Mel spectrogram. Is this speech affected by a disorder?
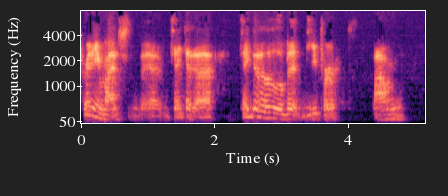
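Yes: spinal muscular atrophy; complete quadriplegia from spinal muscular atrophy.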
